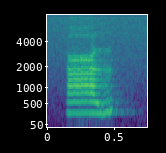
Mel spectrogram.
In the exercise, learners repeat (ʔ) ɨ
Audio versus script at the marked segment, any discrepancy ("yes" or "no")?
yes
